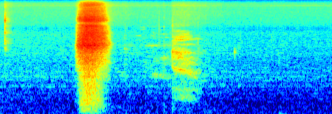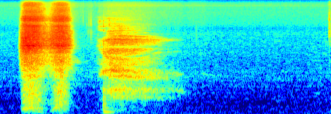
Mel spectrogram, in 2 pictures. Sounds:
Sniff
